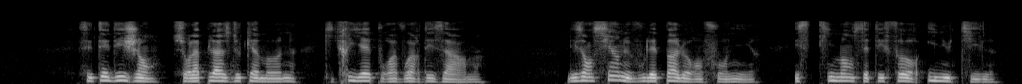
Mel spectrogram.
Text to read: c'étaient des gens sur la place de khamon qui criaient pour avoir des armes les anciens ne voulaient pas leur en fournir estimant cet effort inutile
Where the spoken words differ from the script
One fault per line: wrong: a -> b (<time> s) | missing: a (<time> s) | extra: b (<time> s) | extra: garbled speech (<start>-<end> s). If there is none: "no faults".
no faults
